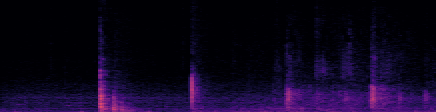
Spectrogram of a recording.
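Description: Snooker shot: a sharp click of the cue tip striking the cue ball about a second in, then three more clicks over the next three seconds as the cue ball hits a red and balls knock off the cushions.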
